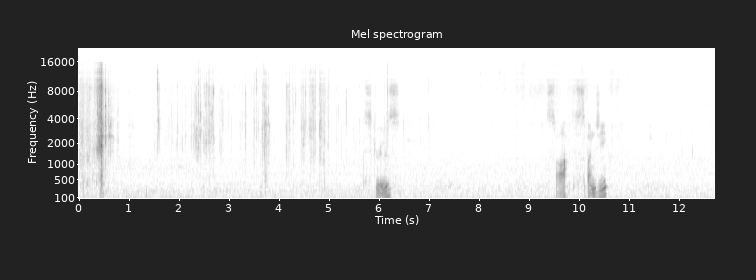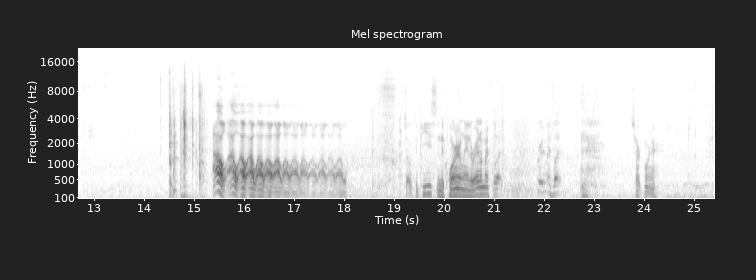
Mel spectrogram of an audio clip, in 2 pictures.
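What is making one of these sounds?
Plastic packaging crinkles and taps in a man's hands.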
